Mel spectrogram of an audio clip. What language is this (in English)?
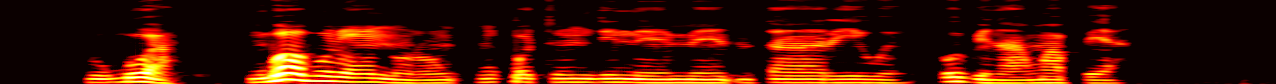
Igbo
